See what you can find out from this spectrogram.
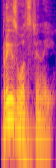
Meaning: manufacturing, industrial
- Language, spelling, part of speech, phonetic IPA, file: Russian, производственный, adjective, [prəɪzˈvot͡stvʲɪn(ː)ɨj], Ru-производственный.ogg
